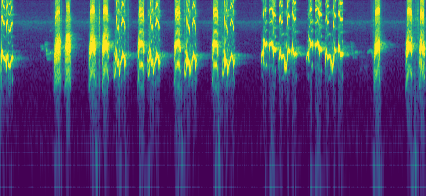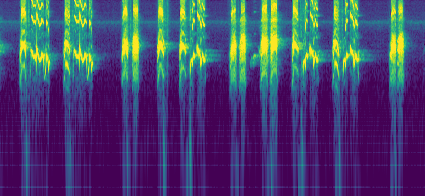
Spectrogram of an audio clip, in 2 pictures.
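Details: Sooty-headed bulbul singing nonstop, used to attract wild bulbuls and as a model for kept birds: a rapid, busy flow of gurgling slurred phrases and rough notes with hardly a pause.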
